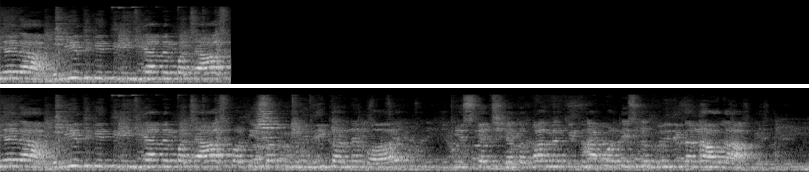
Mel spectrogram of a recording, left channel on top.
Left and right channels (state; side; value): drops out; left; at 2.4 s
